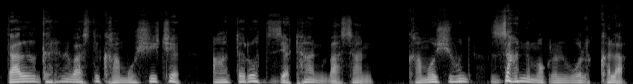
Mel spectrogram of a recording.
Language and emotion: Kashmiri, fearful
